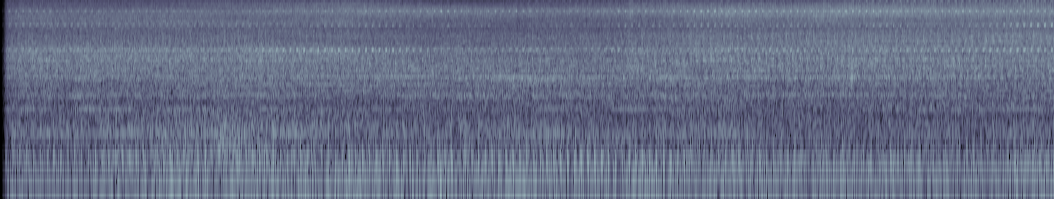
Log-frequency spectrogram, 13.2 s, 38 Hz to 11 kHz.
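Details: 2013 Honda CBR250R ABS, 6 months old, 2500 km, oil recently changed to synthetic Honda oil; steady single-cylinder idle with loose tinny metallic rattle from engine/gearbox, dealer unable to find cause.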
